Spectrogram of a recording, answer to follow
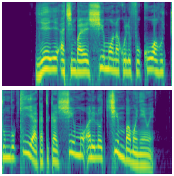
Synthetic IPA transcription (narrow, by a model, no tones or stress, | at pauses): jɛjɛʔat͡ʃimbajɛʃimɔnakulifukuaɦutumbukiakatikaʃimɔʔalilɔt͡ʃimbamwɛɲɛwɛ̰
